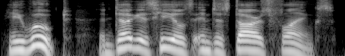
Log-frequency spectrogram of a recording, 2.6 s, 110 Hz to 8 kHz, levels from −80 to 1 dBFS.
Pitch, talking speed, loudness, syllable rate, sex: 165 Hz, 210 wpm, -17 LUFS, 4.9 syllables/s, male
